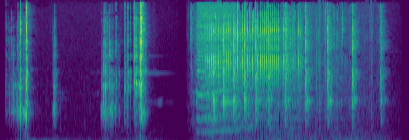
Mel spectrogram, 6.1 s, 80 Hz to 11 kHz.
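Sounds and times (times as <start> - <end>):
door opening: 2.9 - 5.7.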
